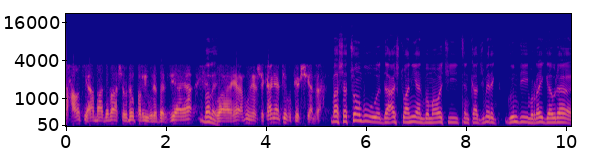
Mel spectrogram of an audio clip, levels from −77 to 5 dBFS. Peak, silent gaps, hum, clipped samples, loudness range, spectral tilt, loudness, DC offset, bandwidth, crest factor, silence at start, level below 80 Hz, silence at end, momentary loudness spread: -12 dBFS; none; none; under 0.1%; 3 LU; -6 dB/octave; -29 LUFS; under 0.1%; 11.5 kHz; 16 dB; 0 s; -74 dBFS; 0 s; 6 LU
